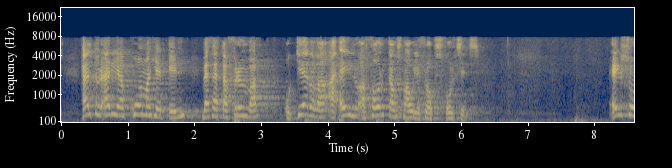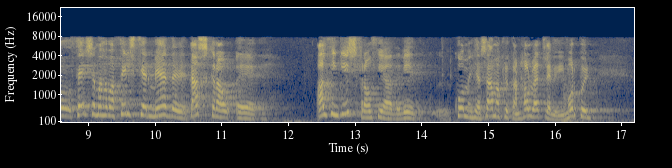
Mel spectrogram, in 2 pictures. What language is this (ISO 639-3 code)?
isl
